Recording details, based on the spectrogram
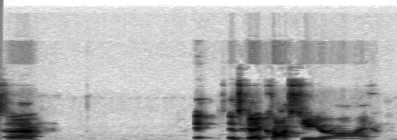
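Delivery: dry, mocking, sarcastic sing-song tone. Retelling a myth where a god answers a request: imitating a sarcastic reply. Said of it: "Mimir kind of sarcastically says".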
